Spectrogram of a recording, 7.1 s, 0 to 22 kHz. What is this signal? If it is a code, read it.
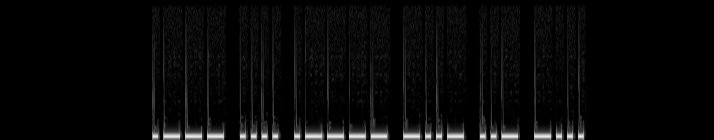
Morse code, heard as a keyed tone, about 22 wpm, 700 Hz. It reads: JH1XUB
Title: DXCC-100 Call Signs - 6 Characters - 22wpm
